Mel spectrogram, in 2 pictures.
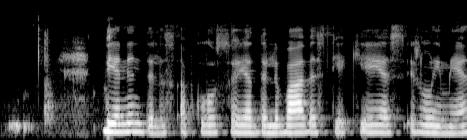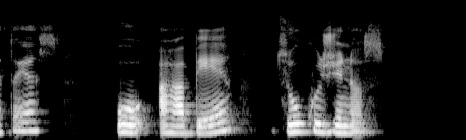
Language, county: Lithuanian, Kaunas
